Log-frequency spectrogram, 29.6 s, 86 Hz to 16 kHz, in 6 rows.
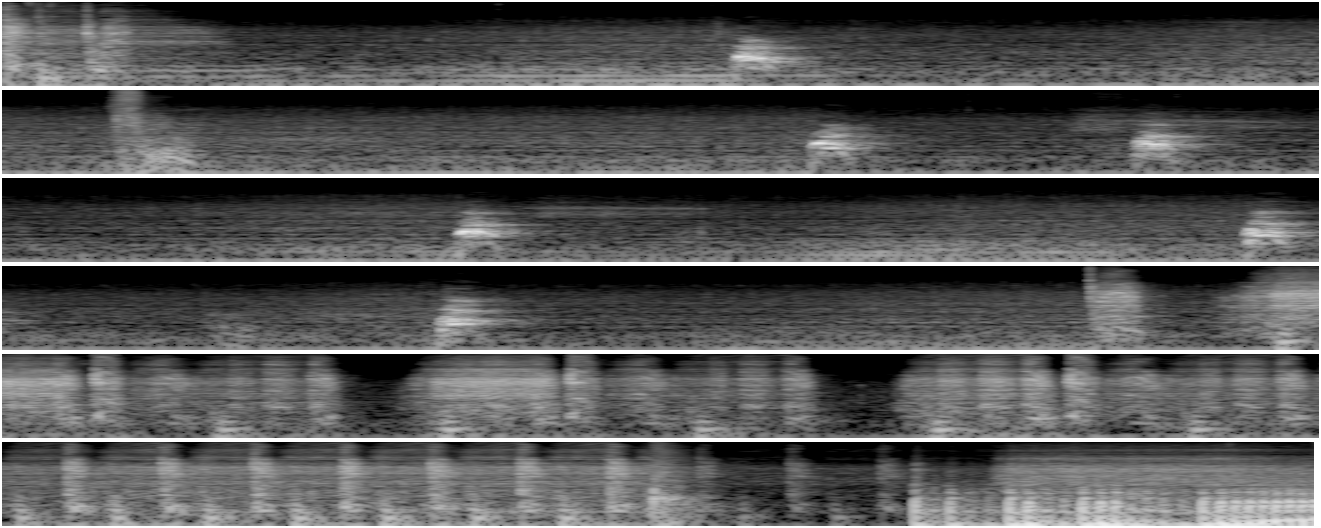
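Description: Yamaha XT600E single-cylinder engine being started with difficulty: several short bursts a few seconds apart, then a longer spell of fast, even cranking broken by brief pauses, until the engine catches near the end and runs.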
